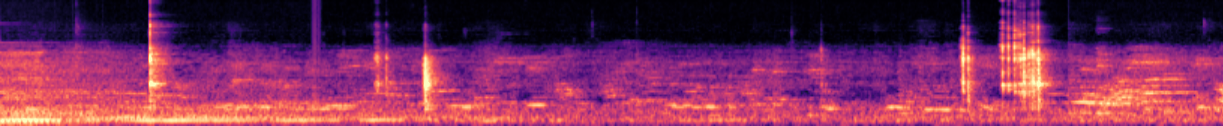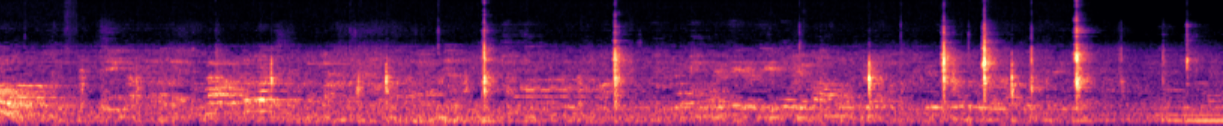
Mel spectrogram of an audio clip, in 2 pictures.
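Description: A metal spoon clinks against a glass bowl.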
